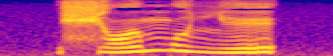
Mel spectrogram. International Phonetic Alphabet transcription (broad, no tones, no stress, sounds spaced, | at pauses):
ɕ ɔ ə̯ m o ʎ e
